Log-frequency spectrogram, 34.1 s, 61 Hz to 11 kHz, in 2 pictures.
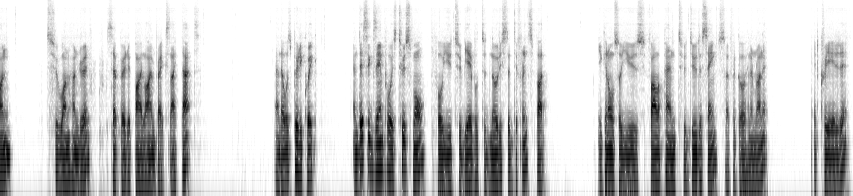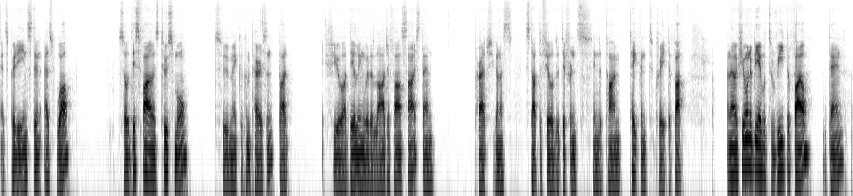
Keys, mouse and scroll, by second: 0.6-4.0 scroll down 21, 4.0 click, 5.2 End, 5.3 Home, 5.7 Delete, 6.4 click, 6.9-7.7 scroll down 2, 7.7 click, 8.7 ctrl+c, 9.0 click, 10.5 shift+click, 11.3 shift+Up, 13.0 click, 14.0 ctrl+s, 14.3 click, 14.8 ctrl+s, 14.8 F5, 14.8 click, 16.8 click, 17.0 click, 17.7 click, 18.4-20.7 scroll down 21, 20.3 click, 20.7 alt+F4, 21.4 click, 22.1 End, 22.2 Home, 22.7 Delete, 23.6 click, 24.1-25.3 scroll down 4, 25.3 click, 26.4 ctrl+c, 26.6 click, 27.2 shift+click, 27.7 shift+Right, 30.6 ctrl+v.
